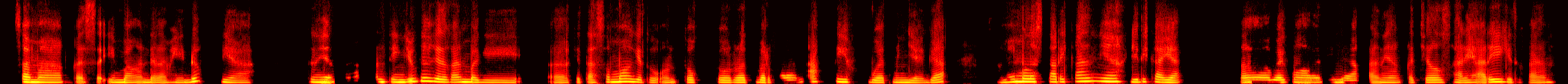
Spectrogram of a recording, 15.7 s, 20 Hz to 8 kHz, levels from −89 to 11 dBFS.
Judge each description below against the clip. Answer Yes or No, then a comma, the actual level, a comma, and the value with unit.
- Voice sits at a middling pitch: No, high, 220 Hz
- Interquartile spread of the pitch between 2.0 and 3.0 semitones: Yes, narrow, 2.6 semitones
